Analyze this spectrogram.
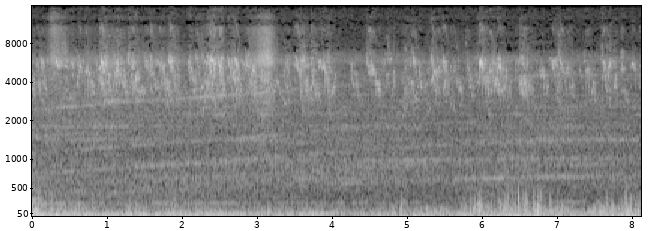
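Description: Birds chirping over the low, fading rumble of a Class 66 diesel freight locomotive running away into the distance.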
